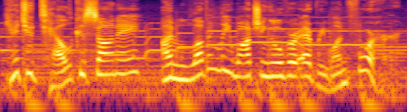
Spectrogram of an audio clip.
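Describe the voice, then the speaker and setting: Breezy, animated, teasing slacker. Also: male voice, high-pitched, normal speed. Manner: playful, teasing. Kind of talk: video game voice acting. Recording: music behind the voice.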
